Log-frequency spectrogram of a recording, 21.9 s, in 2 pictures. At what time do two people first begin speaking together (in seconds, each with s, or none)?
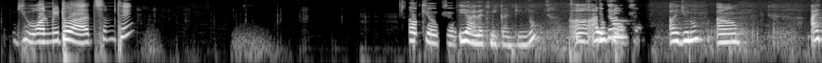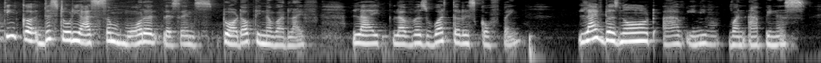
none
